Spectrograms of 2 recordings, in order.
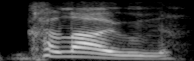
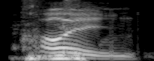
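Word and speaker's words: Köln: February yeah they say Cologne that's how I said cologne it's not actually called cologne it's actually the way you pronounce it actually called cone coin yeah people spell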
